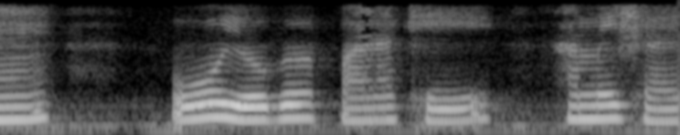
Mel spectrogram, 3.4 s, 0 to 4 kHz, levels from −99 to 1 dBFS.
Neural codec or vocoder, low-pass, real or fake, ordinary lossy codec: none; 3.6 kHz; real; AAC, 24 kbps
